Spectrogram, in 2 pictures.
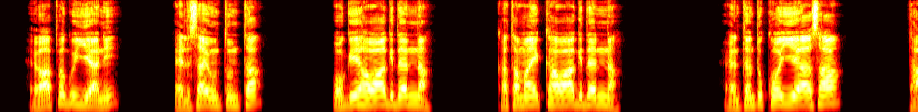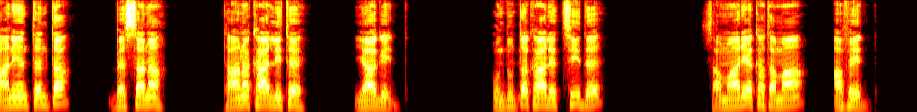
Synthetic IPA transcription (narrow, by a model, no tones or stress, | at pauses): hɛ̰waːpːɛɡʊjːɪjaːn | ɛlɪs̬ɐjʊnt̪ːʊnt̪ːɐ | ɔɡiːhɐwaːɡɪd̪ɛnːɐ | kɐt̪ɐmɐjkːɐhɐwaːɡɪd̪ɛnːɐ̰ | hɪ̰nt̪ːɛnt̪̬ːʊkɔjːɪjaːsaː | t̪aːnɪhɪnt̪ːɛnt̪ːɐ | bɛsːɐnɐ | t̪aːnɐkaːlːɪt̪ɛ | jaːɡe̞ːd̪̚ | ʔʊnt̪ːʊnt̪ːɐkaːlɛt͡sːiːd̪ɛ | sɐ̰maːɾɪjɐkɐt̪ɐmaː | ɐfe̞ːd̪̚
